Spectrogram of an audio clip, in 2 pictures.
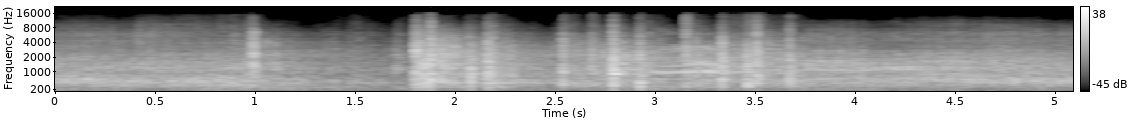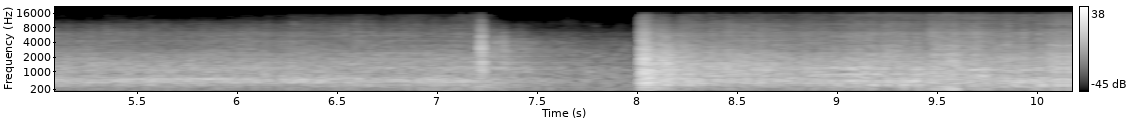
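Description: Skateboard wheels rolling on stone paving, broken by sharp wooden clacks of the board: a loud cluster from about two to three and a half seconds in and another loud clack just after eight seconds.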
